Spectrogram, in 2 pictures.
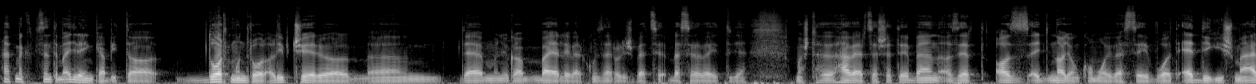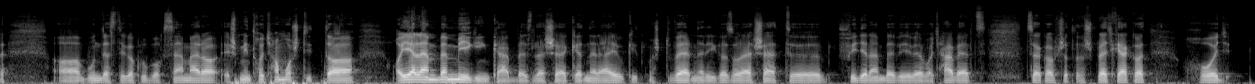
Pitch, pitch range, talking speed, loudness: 90 Hz, 85-95 Hz, 140 wpm, -19 LUFS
